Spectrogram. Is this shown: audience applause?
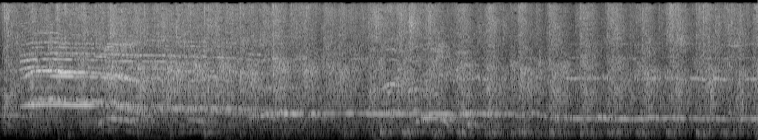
yes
